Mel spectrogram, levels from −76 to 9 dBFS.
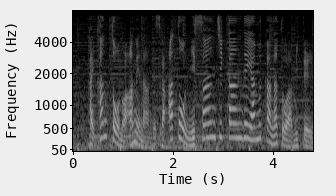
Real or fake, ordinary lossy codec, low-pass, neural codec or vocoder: real; none; 7.2 kHz; none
